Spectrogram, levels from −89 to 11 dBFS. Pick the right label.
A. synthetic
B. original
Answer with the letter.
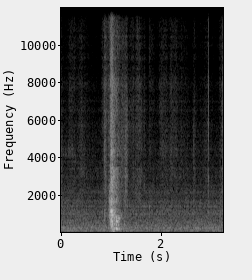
A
